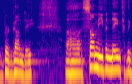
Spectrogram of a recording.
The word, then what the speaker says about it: Burgundy: a poetry, Rampart, Perdido, Burgundy, which we pronounce as Burgundy, some even named for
